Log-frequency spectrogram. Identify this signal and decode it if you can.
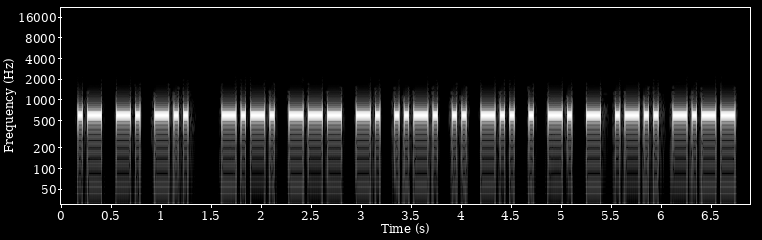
Morse code, heard as a keyed tone, about 25 wpm, 600 Hz. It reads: AND CONFIDENTLY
